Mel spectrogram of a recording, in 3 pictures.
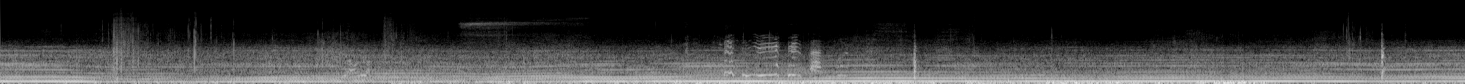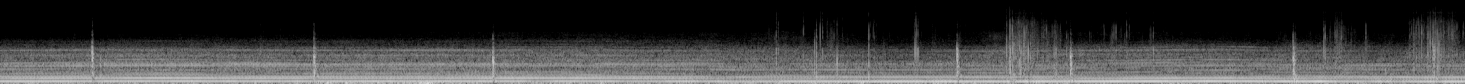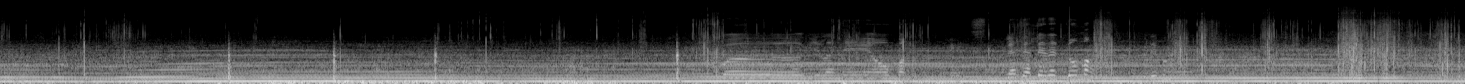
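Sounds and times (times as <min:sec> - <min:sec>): boat motor droning: 0:00.0 - 0:43.9
sharp knocks and cracks: 0:01.0 - 0:04.6, 0:22.3 - 0:26.5, 0:27.5 - 0:36.6.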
